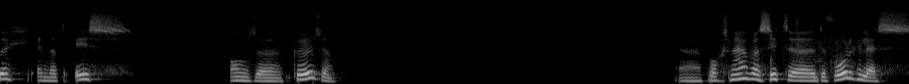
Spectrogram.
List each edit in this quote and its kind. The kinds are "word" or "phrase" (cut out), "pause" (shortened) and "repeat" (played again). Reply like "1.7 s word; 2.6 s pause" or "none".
none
